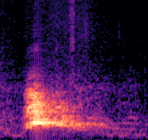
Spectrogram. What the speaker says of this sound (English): Don't mind that, that's just my dog.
